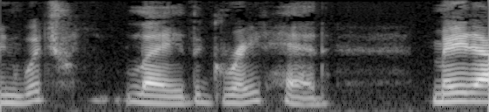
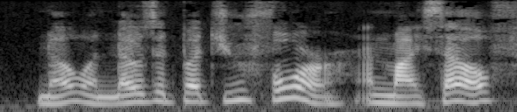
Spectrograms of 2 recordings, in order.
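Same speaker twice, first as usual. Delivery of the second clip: usual speaking voice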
